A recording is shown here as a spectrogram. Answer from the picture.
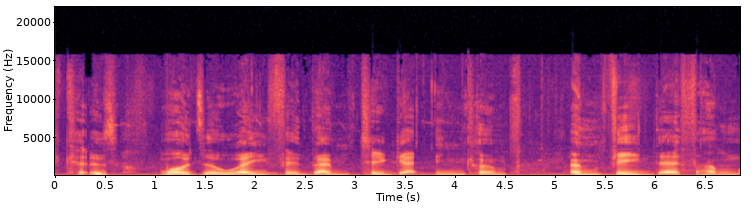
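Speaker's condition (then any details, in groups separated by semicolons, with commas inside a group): Cerebral palsy; predicted never to talk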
